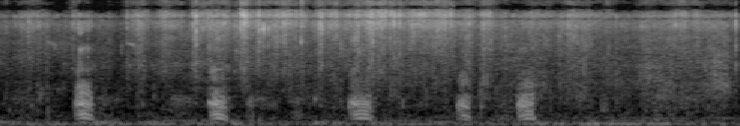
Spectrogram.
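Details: A sick piglet, unwell since little, utters five distinct nasal grunts with a squealing edge, spaced about a second apart, against a constant low hum.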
